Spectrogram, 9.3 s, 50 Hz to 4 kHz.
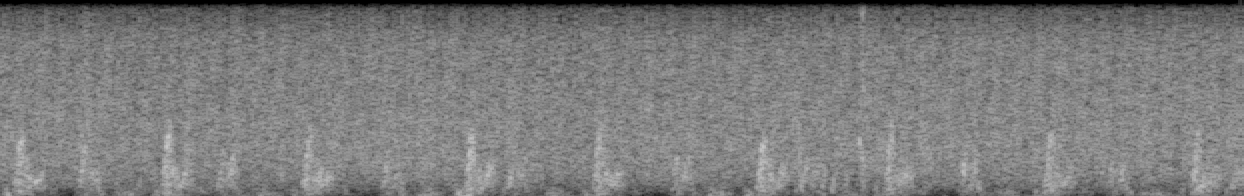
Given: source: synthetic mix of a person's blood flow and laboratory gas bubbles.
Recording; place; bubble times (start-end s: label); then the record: Doppler ultrasound of blood flow; precordium
5.99-6.12 s: bubbles
6.18-6.40 s: bubbles
6.45-6.55 s: bubbles
From the record:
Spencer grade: 1 (occasional bubble signal discernible with the cardiac motion signal, with majority of cardiac periods free of bubbles); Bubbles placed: only in the low amplitude regions of the cardiac cycle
